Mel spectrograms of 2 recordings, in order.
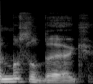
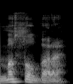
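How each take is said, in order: First: It is said in an English accent. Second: It is said in a Scottish accent.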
